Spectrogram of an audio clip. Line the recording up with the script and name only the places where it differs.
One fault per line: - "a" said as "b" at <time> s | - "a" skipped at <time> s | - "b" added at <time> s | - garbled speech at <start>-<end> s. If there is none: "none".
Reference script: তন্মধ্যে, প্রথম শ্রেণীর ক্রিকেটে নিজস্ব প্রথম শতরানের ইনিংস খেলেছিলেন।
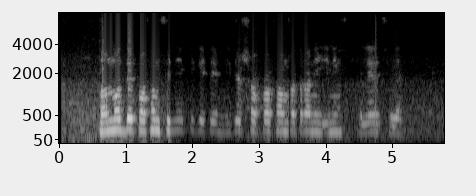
none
